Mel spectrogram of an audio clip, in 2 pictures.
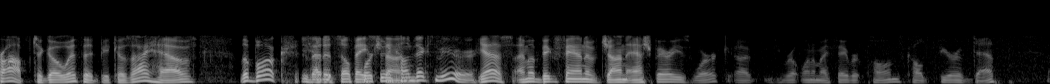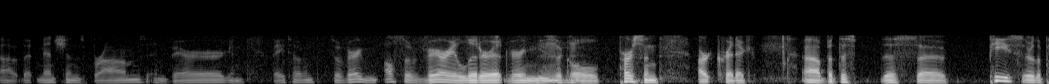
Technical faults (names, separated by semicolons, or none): automatic gain rising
